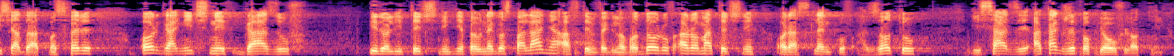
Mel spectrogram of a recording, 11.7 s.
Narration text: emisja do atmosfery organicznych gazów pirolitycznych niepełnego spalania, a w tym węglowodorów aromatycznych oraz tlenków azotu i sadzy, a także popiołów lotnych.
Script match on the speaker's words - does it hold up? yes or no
yes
